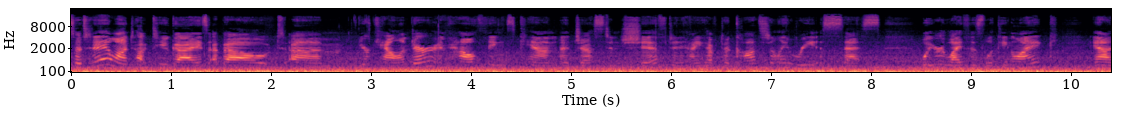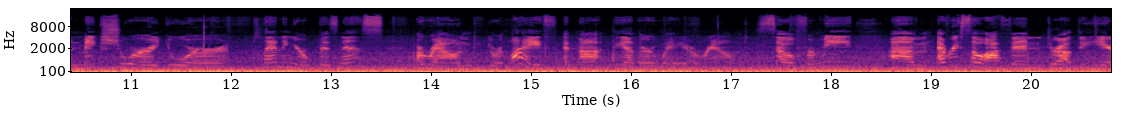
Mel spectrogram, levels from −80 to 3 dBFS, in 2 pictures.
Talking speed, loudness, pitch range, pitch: 170 wpm, -20 LUFS, 85-95 Hz, 90 Hz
